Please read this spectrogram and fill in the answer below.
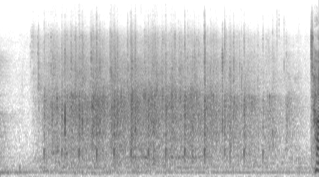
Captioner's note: people applauding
